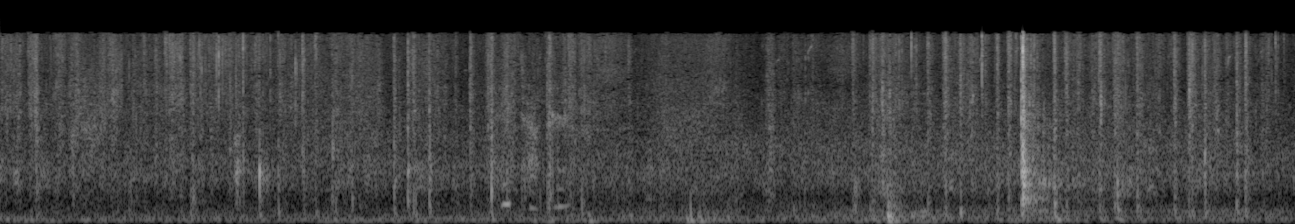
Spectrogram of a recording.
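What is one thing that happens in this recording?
A horse's hooves thud rhythmically on soft sand.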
